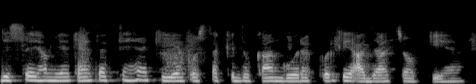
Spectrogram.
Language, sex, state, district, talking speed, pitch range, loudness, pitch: Hindi, male, Uttar Pradesh, Gorakhpur, 215 wpm, 150-175 Hz, -22 LUFS, 165 Hz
